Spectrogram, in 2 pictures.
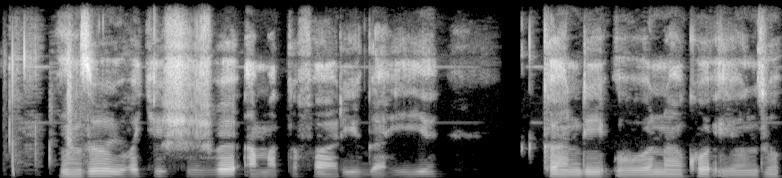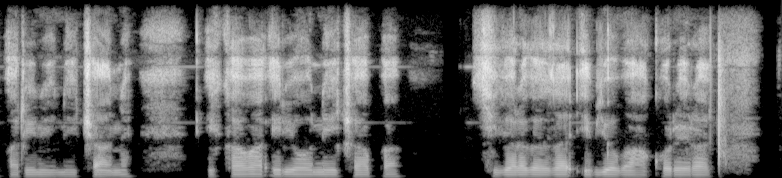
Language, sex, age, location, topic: Kinyarwanda, male, 25-35, Musanze, government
